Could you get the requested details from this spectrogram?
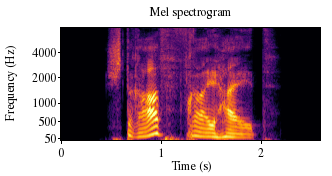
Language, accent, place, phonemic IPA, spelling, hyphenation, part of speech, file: German, Germany, Berlin, /ˈʃtʁaːffʁaɪ̯haɪ̯t/, Straffreiheit, Straf‧frei‧heit, noun, De-Straffreiheit.ogg
- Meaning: exemption from punishment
